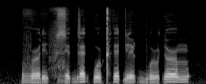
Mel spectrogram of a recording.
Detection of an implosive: present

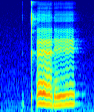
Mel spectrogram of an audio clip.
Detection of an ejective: present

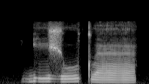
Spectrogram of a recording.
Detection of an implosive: present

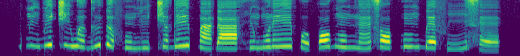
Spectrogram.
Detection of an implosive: present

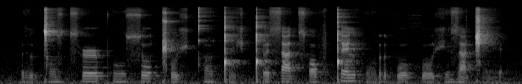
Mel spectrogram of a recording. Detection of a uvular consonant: present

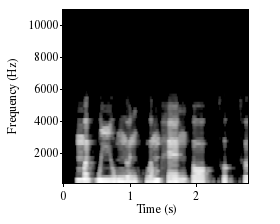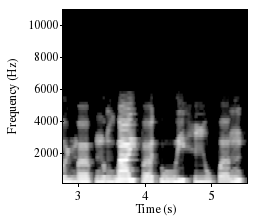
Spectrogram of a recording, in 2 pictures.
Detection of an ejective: absent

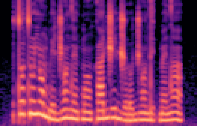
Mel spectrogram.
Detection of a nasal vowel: present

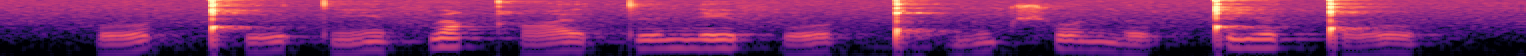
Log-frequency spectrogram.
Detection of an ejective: absent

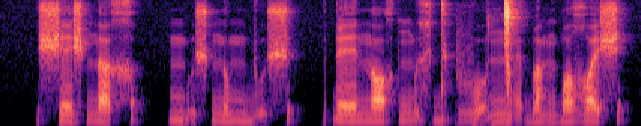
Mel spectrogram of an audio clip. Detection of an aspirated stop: absent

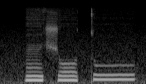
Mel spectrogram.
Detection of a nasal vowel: present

